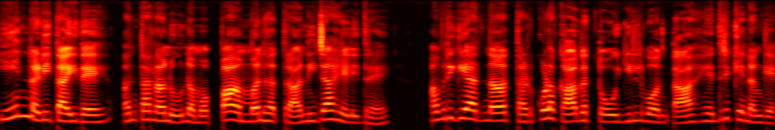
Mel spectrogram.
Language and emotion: Kannada, fearful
